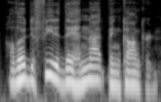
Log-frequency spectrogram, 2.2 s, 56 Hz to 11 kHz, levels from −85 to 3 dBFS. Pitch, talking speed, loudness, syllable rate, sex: 150 Hz, 195 wpm, -16 LUFS, 6.5 syllables/s, male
